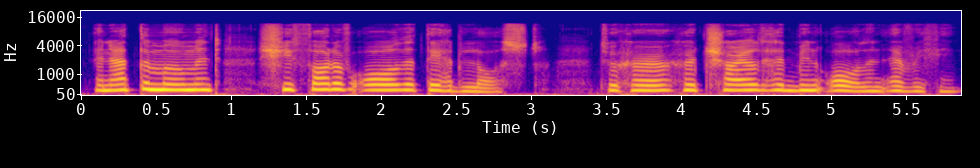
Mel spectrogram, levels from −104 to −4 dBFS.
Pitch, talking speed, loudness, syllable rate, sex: 230 Hz, 215 wpm, -16 LUFS, 4.9 syllables/s, female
